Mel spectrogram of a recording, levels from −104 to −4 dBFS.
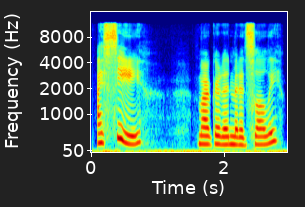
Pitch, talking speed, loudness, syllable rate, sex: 235 Hz, 100 wpm, -16 LUFS, 5.2 syllables/s, female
